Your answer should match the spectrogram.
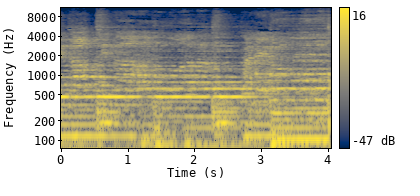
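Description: Worship song sung into a microphone by a man, with more voices singing along, accompanied on a Yamaha electronic keyboard; one long held note carries through the first half.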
